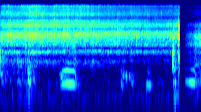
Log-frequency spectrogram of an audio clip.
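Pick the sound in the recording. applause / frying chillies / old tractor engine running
frying chillies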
